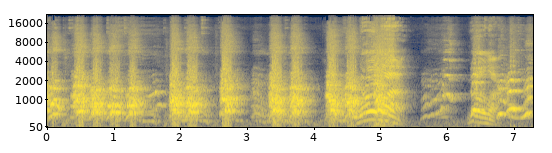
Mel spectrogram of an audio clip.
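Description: A tall dog stands up at a window, barking and yipping loudly and repeatedly close by, with a few whimpering notes between the bursts.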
